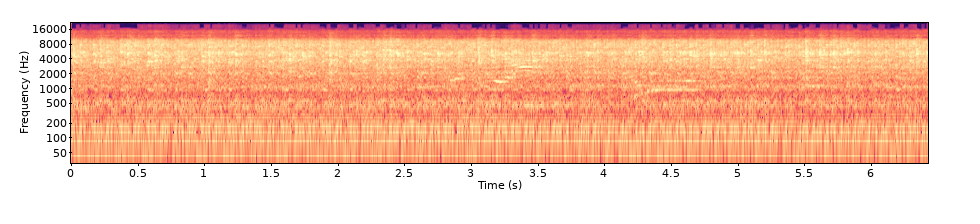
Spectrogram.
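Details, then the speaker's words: 1952 Allis Chalmers WD four-cylinder tractor, converted to 12 volt with 3 ohm coil, right after first start after sitting in the shed: low uneven chugging idle, sounds like missing a cylinder; owner hopes it picks up and plans a tune-up, points may need filing. "Hopefully it'll pick up that four cylinder here. Usually does. I I need to get this over to the shop and give it a real tuneup just to make me feel better."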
